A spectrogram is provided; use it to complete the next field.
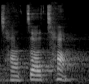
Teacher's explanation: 파열이 되면서 마찰되는 거야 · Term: 파찰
